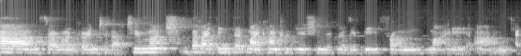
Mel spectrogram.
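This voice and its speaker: In a room with audible echo and noticeable background noise, a woman speaks fairly quickly at a medium pitch with ordinary pitch variation. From Britain. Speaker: board candidate, law professor. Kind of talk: candidate introduction in a webinar. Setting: webinar.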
